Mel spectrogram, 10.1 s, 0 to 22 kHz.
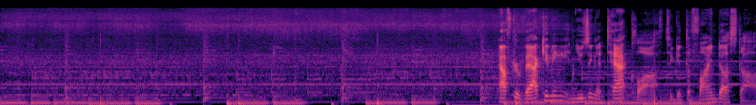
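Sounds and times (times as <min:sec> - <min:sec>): orbital sander hissing: 0:00.0 - 0:09.7
background music: 0:00.0 - 0:10.0.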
